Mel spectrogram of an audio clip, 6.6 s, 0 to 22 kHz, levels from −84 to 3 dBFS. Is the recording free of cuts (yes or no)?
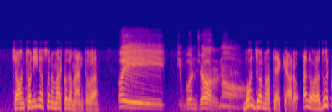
yes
